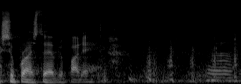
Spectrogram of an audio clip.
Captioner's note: laughs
